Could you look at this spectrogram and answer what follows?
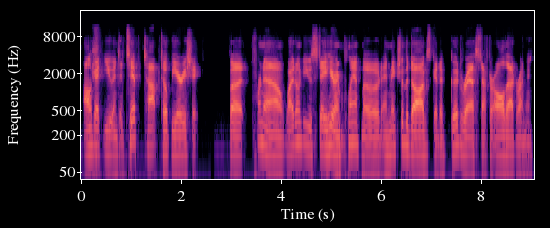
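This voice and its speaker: Man playing a bright, punchy, kindly warrior hero. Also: lowish voice, animated, moderate pace, no room sound. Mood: encouraging. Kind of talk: animated fantasy table read acting.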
